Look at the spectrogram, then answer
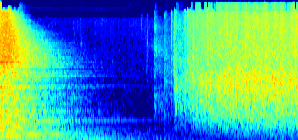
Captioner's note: audience applauding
